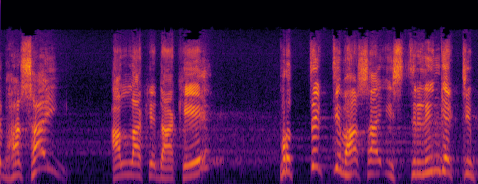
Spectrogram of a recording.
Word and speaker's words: আল্লাহ: পাকের নামের উচ্চারণ হচ্ছে আল্লাহ মুখটা একটু গোল হয়ে যাবে বলেন আল্লাহ সুবহানাল্লাহ পৃথিবীতে বিভিন্ন জাতি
